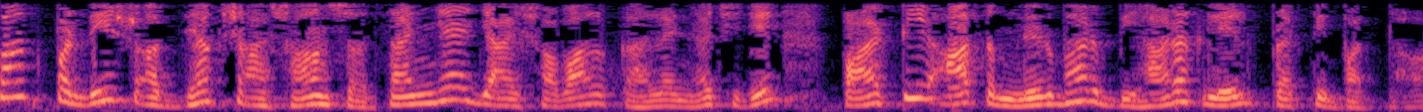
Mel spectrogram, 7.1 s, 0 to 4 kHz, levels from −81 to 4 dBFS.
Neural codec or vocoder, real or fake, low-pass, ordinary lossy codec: none; real; 3.6 kHz; none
